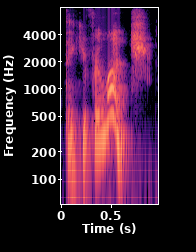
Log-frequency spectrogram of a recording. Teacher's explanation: For lunch is getting reduced down to fur. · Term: connected speech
